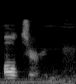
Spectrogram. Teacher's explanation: So on that word alter, okay, we wouldn't say altar, okay, giving that another sound. We would just cut right to an ER sound and say alter.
